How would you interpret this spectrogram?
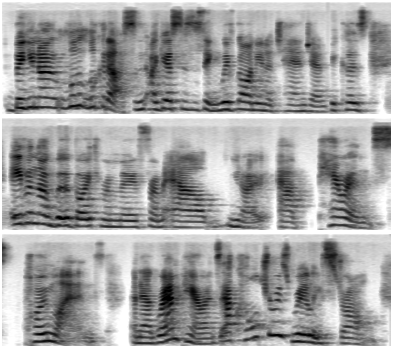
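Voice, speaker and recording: An Australian woman in her forties talks casually as a podcast guest, her voice sitting a bit high. She jokes freely and pokes fun at herself between points. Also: expressive. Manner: joking, self-deprecating, quick to laugh. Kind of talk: casual chat.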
